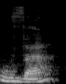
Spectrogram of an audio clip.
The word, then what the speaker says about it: Ove: it pronounced like oh we don't have that in english it's right there it's in the middle part of hoover hoover uber uh it's right there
